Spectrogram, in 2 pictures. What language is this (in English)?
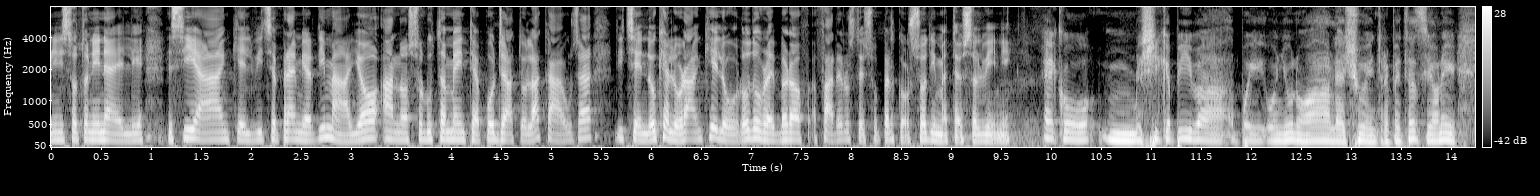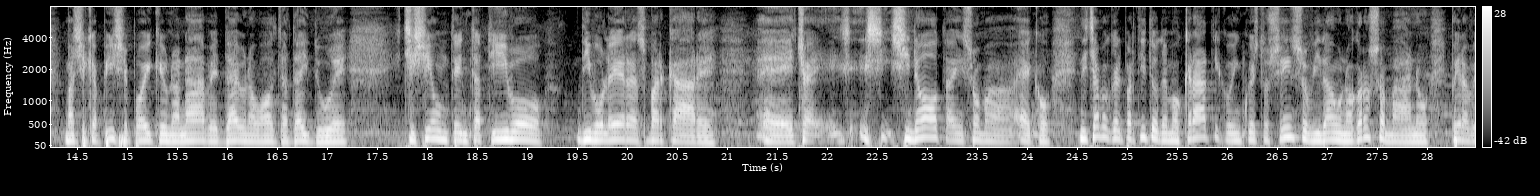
Italian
